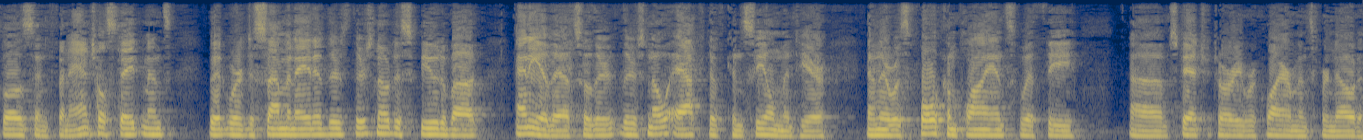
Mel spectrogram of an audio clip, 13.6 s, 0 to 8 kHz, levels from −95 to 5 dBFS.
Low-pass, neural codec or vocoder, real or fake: 7.2 kHz; none; real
